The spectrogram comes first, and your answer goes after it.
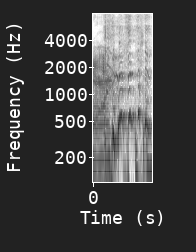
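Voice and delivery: squealing high laugh; laughing yeah. Real, not acted.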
